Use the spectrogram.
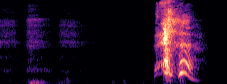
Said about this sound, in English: And it, oh, I got to sneeze.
